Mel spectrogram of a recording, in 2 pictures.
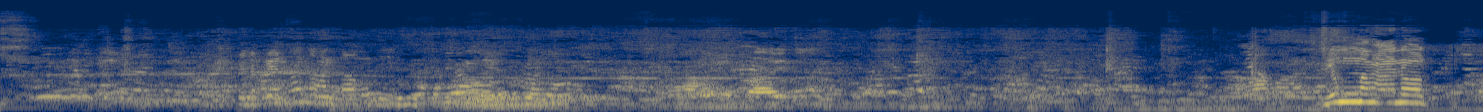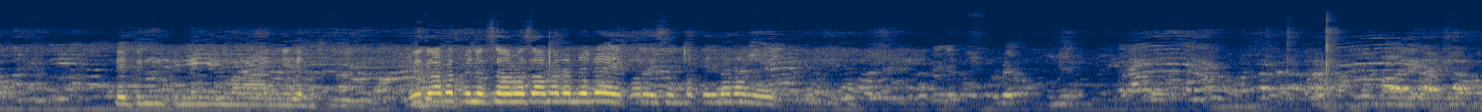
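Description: A crowd of men and women talk and shout excitedly outdoors.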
